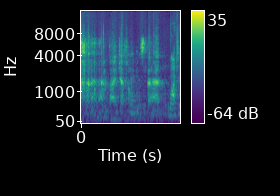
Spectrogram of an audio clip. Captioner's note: laughing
